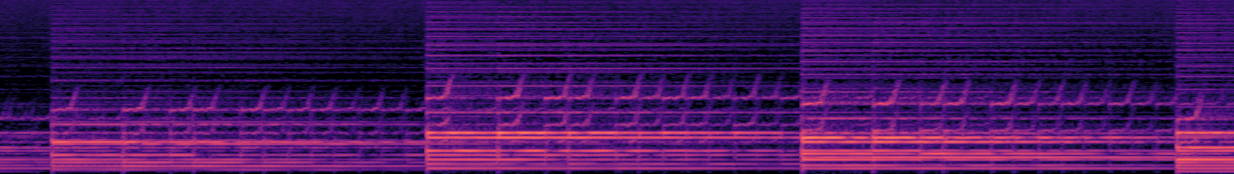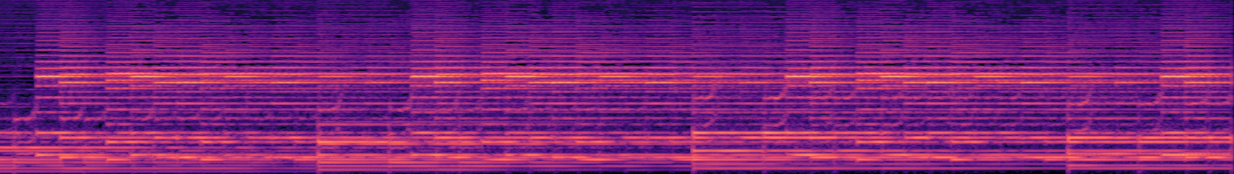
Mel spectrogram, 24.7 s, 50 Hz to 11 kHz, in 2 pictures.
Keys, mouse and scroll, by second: 5.0 middle click, 14.1 scroll up 1, 14.4 scroll down 1, 15.1 middle click, 16.4 scroll down 1, 16.5 middle click, 17.2-17.6 scroll down 1, 23.6 scroll down 1, 24.3 scroll up 1.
